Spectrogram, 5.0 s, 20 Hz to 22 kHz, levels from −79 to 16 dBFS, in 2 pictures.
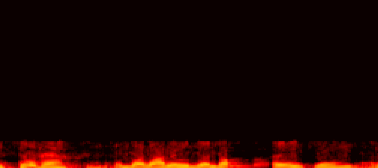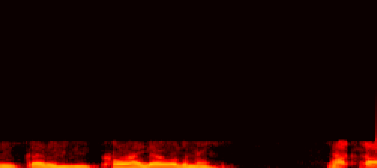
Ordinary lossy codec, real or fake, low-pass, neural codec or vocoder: none; fake; 3.6 kHz; codec, 16 kHz, 4 kbps, FreqCodec, larger model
